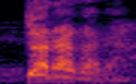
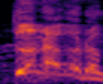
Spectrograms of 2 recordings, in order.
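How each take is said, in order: First: Higher, louder rebuke on 떠나가라; loud 떠나가라 with a falling end; commanding shout. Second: Much higher, loud 떠나가라; 떠나가라 shouted high and hard; shouted rebuke. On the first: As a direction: bark 떠나가라 like a deliverance command. Repeated command in prayer. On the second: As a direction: cry out 떠나가라 at the peak. Climax of child's prayer. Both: Retold or imitated.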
